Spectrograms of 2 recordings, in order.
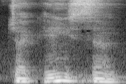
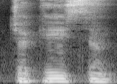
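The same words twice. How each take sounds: First: The voice sounds round and boomy in the lows. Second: The voice sounds cleaner with less low rumble. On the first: The speaker calls it wrong. "medyo bilog po ang aking boses" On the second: The speaker calls it right. "Wala po siyang ka-feedback-feedback guys"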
